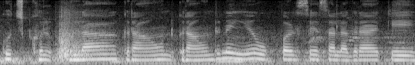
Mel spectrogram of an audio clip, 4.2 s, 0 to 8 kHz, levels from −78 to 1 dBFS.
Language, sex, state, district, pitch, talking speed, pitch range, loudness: Hindi, female, Haryana, Rohtak, 175 Hz, 200 wpm, 165-185 Hz, -15 LUFS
